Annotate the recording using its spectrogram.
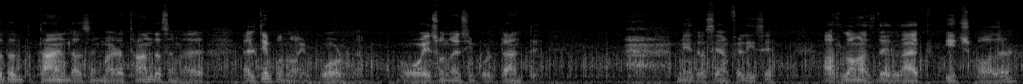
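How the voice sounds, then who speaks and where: A man practicing English lines out loud while painting, repeating phrases and translating them to Spanish. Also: low voice. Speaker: language learner drawing while practicing. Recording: noisy home recording.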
